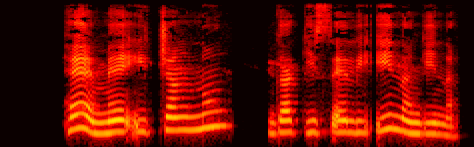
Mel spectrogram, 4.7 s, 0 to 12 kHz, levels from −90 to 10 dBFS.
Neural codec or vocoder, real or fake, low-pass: none; real; 10.8 kHz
